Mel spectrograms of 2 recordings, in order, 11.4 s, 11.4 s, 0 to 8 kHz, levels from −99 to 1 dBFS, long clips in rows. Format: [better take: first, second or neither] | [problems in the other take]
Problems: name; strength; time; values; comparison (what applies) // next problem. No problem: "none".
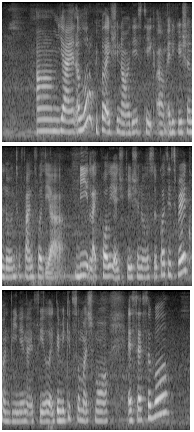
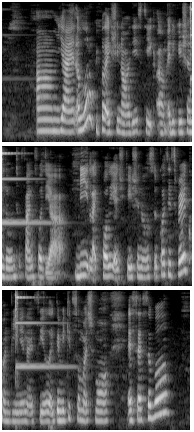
first | noise reduction (classical method log-MMSE)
